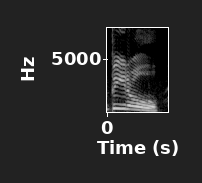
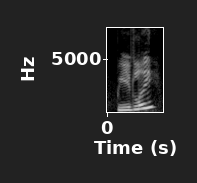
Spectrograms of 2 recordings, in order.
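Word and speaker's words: Beedle: of us happy Hunting now to Beetle beetley I've never been sure I normally stick with beetley because if you wanted it to be pronounced Beetle he should have spelled it like the bug come on I can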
